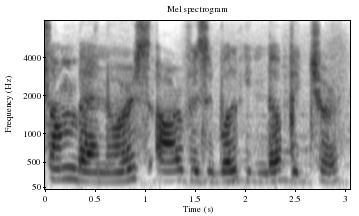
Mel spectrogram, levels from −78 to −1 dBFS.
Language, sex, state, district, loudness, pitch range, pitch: English, male, Assam, Kamrup Metropolitan, -14 LUFS, 165-180 Hz, 170 Hz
